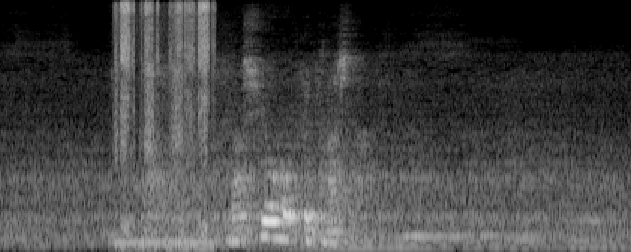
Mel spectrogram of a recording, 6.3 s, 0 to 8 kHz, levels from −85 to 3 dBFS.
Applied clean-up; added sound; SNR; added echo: none; Writing; 1 dB; reverberation time 0.8 s.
